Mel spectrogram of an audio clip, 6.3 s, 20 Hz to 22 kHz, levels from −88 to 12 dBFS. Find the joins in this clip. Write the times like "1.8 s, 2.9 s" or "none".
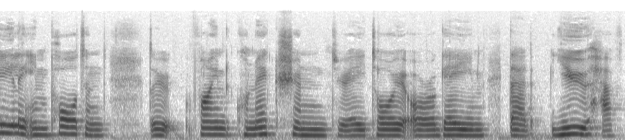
1.7 s

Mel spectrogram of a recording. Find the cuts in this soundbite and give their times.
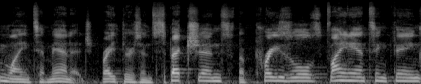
0.9 s, 2.4 s, 3.2 s

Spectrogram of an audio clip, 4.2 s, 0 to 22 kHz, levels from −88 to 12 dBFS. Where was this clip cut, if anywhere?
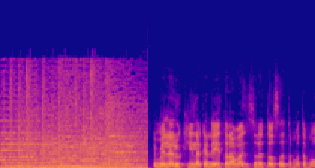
1.9 s

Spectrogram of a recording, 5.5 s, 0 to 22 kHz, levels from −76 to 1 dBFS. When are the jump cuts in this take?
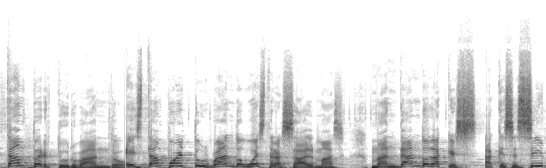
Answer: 1.2 s

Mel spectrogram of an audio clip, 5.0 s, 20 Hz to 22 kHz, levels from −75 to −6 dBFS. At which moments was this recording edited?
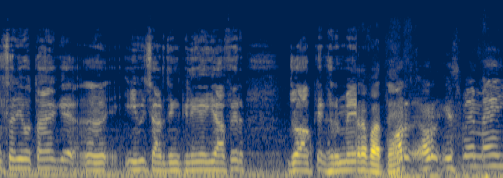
3.6 s

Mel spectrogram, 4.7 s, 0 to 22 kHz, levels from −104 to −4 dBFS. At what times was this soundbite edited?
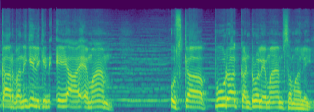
none

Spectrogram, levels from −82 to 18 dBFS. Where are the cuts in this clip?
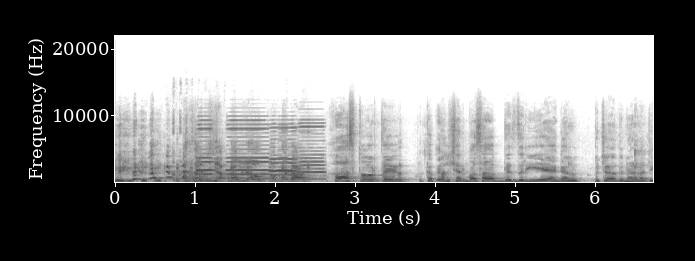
2.6 s

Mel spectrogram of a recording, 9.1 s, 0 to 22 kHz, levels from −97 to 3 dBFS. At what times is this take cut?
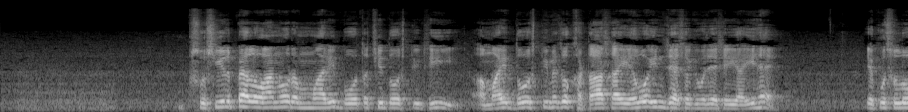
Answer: none

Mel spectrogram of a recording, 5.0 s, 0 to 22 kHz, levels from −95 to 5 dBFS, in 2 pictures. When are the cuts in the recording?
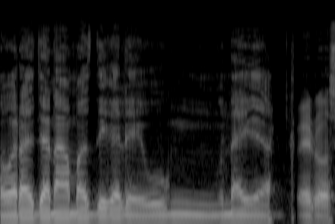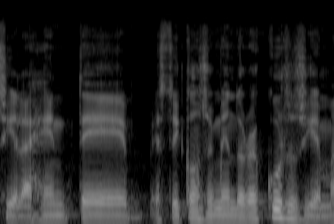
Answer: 2.2 s

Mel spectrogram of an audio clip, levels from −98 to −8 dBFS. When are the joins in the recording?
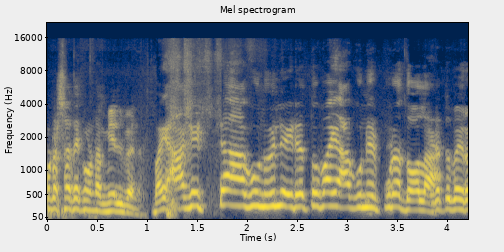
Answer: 1.0 s

